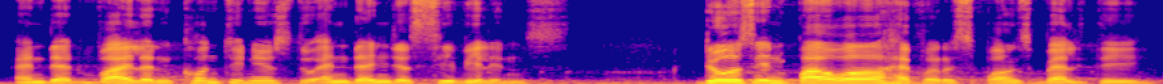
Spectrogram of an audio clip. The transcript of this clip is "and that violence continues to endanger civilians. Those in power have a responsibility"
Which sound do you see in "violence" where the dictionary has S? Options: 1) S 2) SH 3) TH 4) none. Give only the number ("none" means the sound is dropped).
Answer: 4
